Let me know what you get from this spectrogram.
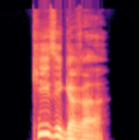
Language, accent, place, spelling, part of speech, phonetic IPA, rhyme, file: German, Germany, Berlin, kiesigere, adjective, [ˈkiːzɪɡəʁə], -iːzɪɡəʁə, De-kiesigere.ogg
- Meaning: inflection of kiesig: 1. strong/mixed nominative/accusative feminine singular comparative degree 2. strong nominative/accusative plural comparative degree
